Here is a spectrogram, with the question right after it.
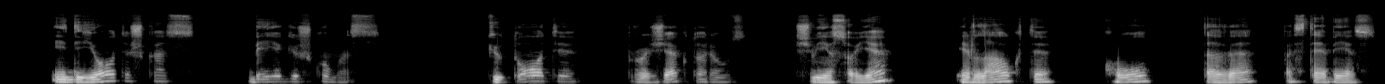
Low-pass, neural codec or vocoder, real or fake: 10.8 kHz; none; real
